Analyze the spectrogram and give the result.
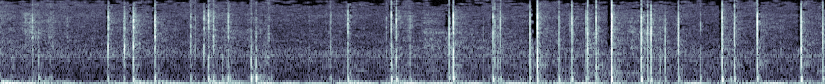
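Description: A medium-sized, hollow, structured brown handbag of glossy croc-embossed leather, possibly faux patent, rests on a table and is tapped with the long natural nails of both hands. Quick, irregular clicking taps with brief bright edges land over a low, hollow thud from the bag's body. Each tap dies away fast.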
